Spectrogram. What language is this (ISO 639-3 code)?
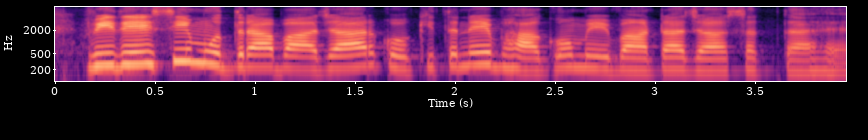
hin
